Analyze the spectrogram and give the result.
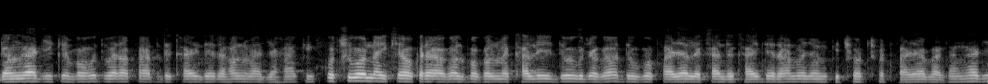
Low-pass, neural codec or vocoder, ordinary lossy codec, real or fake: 7.2 kHz; codec, 16 kHz, 8 kbps, FreqCodec, smaller model; none; fake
